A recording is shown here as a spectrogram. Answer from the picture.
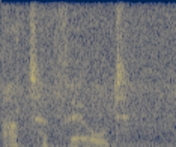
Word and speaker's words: Unterfeld: but I think it's utter field or unfield under unfield I keep want to put a D in it as in under but it's not it's UNFI I think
